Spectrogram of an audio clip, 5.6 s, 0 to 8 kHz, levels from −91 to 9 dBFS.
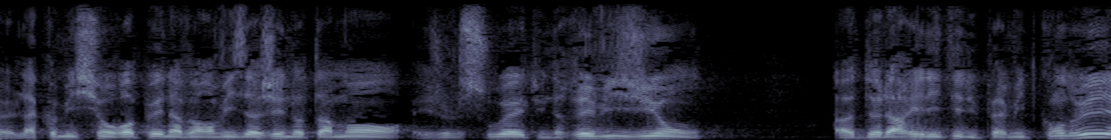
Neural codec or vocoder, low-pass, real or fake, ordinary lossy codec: none; none; real; none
